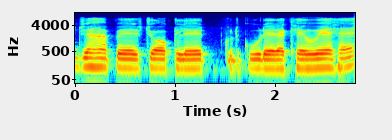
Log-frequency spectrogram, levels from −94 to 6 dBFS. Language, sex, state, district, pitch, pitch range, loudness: Hindi, male, Bihar, Vaishali, 130 Hz, 130-140 Hz, -13 LUFS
